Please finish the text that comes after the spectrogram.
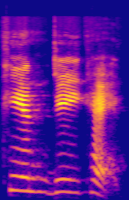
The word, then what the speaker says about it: KendyK: Y'all, my name is pronounced Ken DK. Okay? My name is pronounced Ken DK.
